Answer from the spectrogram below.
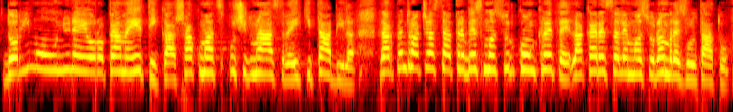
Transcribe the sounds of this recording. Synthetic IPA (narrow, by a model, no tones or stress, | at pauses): d̪o̞ɾimo̞uniunee̞uɾo̞peanəe̞t̪ikəaʃakumat̪sspusʃid̪umneavast̪ɾəekʲit̪abiləd̪arpent̪ɾuat͡ʃast̪eat̪ɾebuje̞skməsurʲko̞ŋkɾe̞t̪e̞lakaɾe̞səle̞məsuɾəmre̞zult̪at̪u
